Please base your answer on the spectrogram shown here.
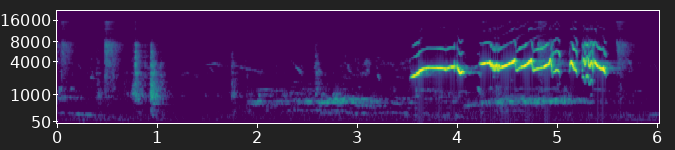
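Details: Oriental magpie-robin singing as training for a nervous bird: scattered clicks and faint chatter first, then a loud zigzagging series of whistled notes climbing and falling, repeated quickly.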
